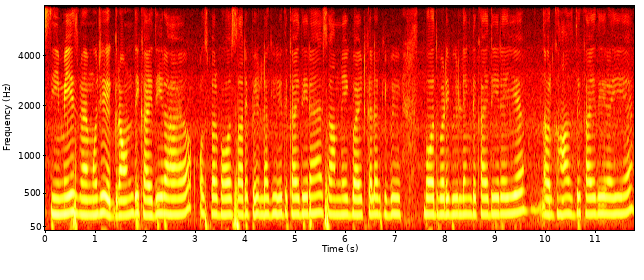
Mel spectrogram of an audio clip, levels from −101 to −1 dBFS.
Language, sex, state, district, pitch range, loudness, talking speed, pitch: Hindi, female, Maharashtra, Nagpur, 215-225 Hz, -17 LUFS, 200 wpm, 220 Hz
